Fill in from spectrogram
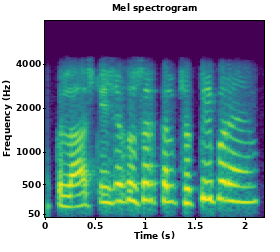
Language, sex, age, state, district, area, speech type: Hindi, male, 60+, Rajasthan, Karauli, rural, conversation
